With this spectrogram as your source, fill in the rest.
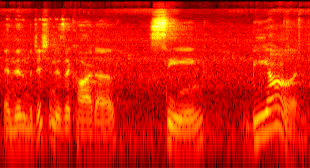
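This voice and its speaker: A lowish male voice, unhurried, hosts a live tarot reading that feels casual and made up on the spot. Slang, sound words and repeated phrases run through what he says. Long, roomy reverb and clear, steady noise sit behind him.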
